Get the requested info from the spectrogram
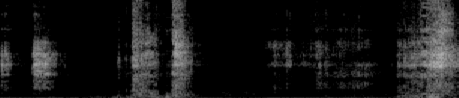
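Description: A few short metallic scrapes and clinks of a steel hand file against a knife blade: three sharper ones in the first second, fainter ones near the end.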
